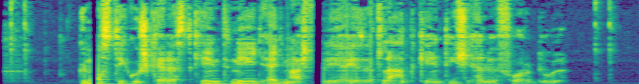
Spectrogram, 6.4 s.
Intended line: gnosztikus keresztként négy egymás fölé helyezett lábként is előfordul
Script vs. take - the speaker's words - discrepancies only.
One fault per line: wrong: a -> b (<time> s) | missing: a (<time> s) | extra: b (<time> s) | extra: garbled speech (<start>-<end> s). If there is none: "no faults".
no faults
